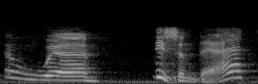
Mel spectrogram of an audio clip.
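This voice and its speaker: An actor playing a vague, evasive, genially superior naval first officer with an upper-class English accent in an old radio sitcom. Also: male voice, high voice, huge pitch swings, extremely slow, highs cut off, a crowd in the background, heavily acted. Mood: evasive, airy. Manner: dithering, airy, evasive. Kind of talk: 1950s-60s British radio sitcom acting. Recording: noisy, hissy old radio comedy recording.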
